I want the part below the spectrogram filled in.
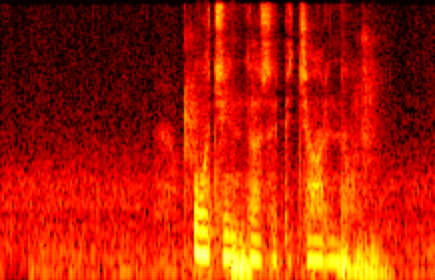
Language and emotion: Russian, sad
